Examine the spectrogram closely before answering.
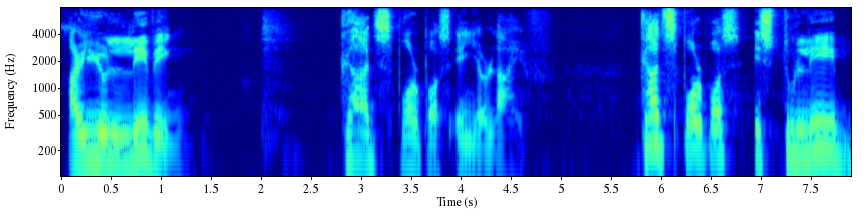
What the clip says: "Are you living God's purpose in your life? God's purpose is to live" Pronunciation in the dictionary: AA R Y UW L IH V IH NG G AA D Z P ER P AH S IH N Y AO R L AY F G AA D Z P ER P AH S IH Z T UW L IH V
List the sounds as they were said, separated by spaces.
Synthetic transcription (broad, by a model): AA R Y UW L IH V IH NG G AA D S P ER P AH S IH N Y AO R L AY F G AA D S P ER P AH S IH S T UW L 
